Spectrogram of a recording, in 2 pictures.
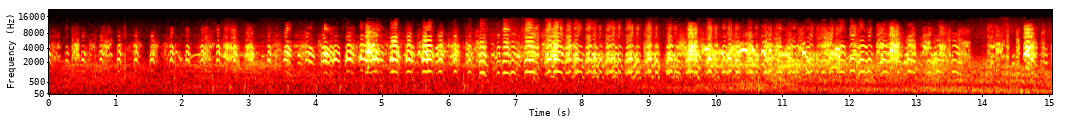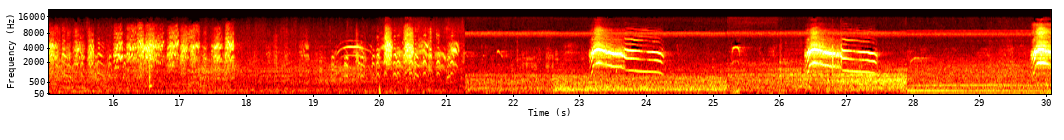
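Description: A dense chorus of rapid chirping birdsong fills most of the first eighteen seconds. Later, two loud, downward-sliding screams of a roadside hawk come about three seconds apart, over a steady high-pitched buzz.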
